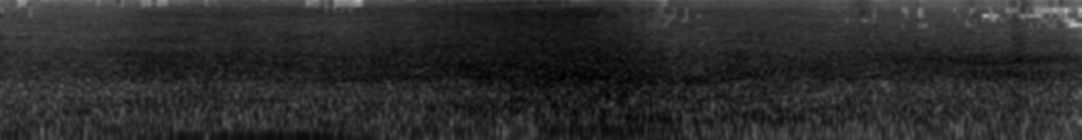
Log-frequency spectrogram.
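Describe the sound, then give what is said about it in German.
Steady road traffic with cars passing, a broad whooshing rumble that swells to a peak midway as a vehicle goes by, then eases slightly, with no voices. “Mal kurz über die Straße hier rübergehen, wenn es dann der Verkehr zulässt.”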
